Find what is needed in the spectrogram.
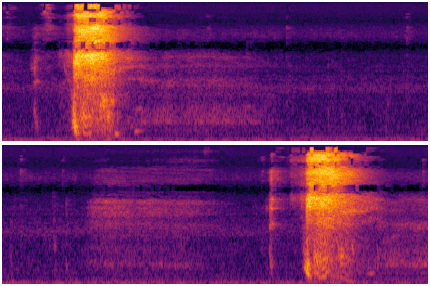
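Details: Person with days of chest trouble, stuffy nose and sore throat, likely allergies and asthma; allergy attack with two loud, sharp sneezes about five seconds apart, each preceded by a brief intake.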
